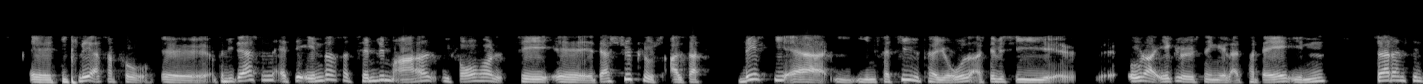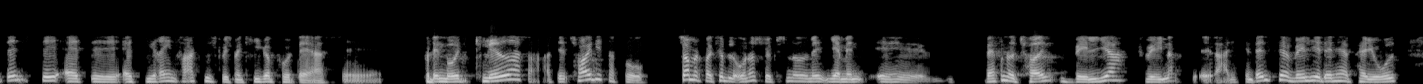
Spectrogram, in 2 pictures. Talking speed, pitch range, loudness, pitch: 215 wpm, 115-175 Hz, -20 LUFS, 135 Hz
